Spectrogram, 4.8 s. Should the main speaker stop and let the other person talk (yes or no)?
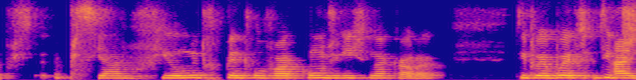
yes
